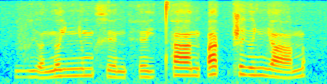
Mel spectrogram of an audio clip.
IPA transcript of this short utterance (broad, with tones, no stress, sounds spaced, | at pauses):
v i˨˩˨ ə̯ n ə˧ j ɲ ə˧ m x e˨˩ n h e˨˩˦ j t̪ʰ aː˧ n ʔ a˦˥ k̚ ʂ i˧ ə̯ ɲ aː˨˩˦ m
